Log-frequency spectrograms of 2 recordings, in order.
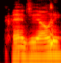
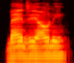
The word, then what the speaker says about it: Mangione: Mangione. How you pronounce his dude's name, man? Mangione. Mangione from Towson, Maryland, right?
